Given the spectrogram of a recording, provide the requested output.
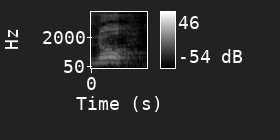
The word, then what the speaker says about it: Gnoll: It's pronounced Gnoll. You've only ever heard it pronounced.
